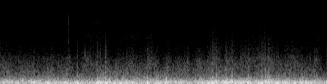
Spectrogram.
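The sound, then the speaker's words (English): Wind blows near the Ames Monument, a National Historic Landmark close to a proposed wind farm, a loud, steady low roar buffeting the microphone with slight gusting swells. “After a brief visit there, here's what the wind sounds like up there.”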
